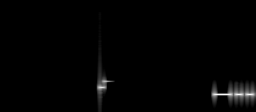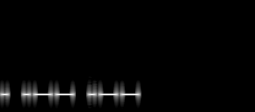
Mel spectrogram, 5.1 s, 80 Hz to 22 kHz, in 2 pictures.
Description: Morse code, heard as a keyed tone, about 22 wpm, 700 Hz. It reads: BWW
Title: USA Call Sign Postfixes - 3 Letters 22wpm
